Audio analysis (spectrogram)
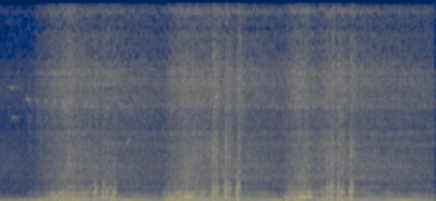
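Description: Loud GTS sports car exhaust in sport mode revving three times in a steady rhythm, each rev rising quickly then falling back with a throaty, crackling tone.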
